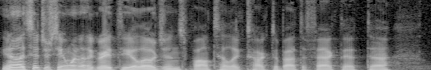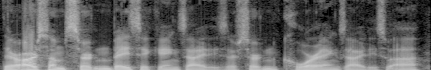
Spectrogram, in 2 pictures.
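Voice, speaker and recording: A man with a low, gravelly voice hosts a radio talk program. He talks in a loose, unhurried way, full of fillers, with a hint of a Southern drawl. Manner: relaxed, many "uh" fillers, jokes about his southern drawl. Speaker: radio show host.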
